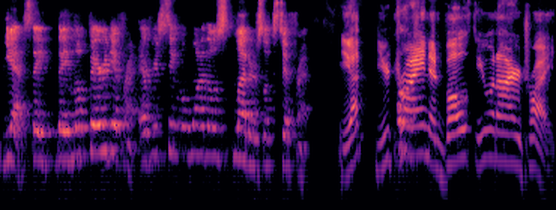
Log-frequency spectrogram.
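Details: Adult woman, therapist; Normal speech.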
